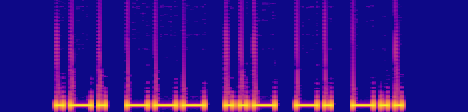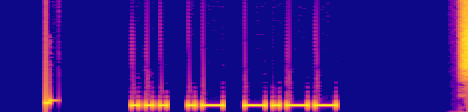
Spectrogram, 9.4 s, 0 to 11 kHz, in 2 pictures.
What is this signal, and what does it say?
Morse code, heard as a keyed tone, about 17 wpm, 700 Hz. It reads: ROUND SAY
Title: Sentences from Top 200 Words - New Word Drill - 17wpm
